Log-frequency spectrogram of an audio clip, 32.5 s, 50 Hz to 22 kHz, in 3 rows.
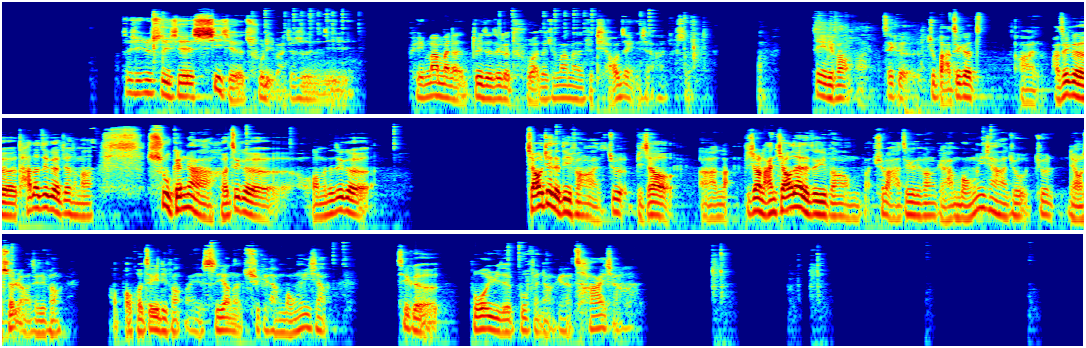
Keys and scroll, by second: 1.5 Return, 6.8 v, 28.8 b, 29.8 b.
